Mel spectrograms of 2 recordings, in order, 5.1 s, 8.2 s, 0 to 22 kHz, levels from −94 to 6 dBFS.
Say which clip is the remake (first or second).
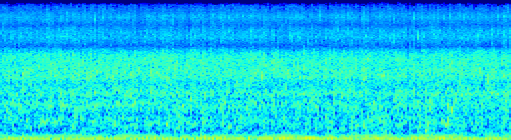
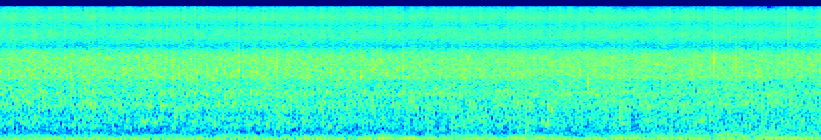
second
